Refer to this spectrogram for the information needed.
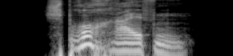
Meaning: inflection of spruchreif: 1. strong genitive masculine/neuter singular 2. weak/mixed genitive/dative all-gender singular 3. strong/weak/mixed accusative masculine singular 4. strong dative plural
- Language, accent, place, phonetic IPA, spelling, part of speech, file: German, Germany, Berlin, [ˈʃpʁʊxʁaɪ̯fn̩], spruchreifen, adjective, De-spruchreifen.ogg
